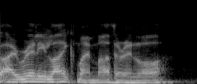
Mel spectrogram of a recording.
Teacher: know I really like my mother-in-law more that's why there has a small like Arrow linking the two the r and the E together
